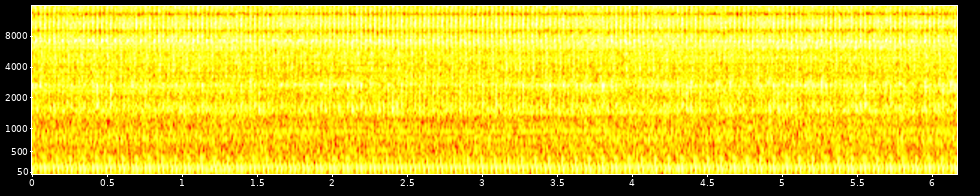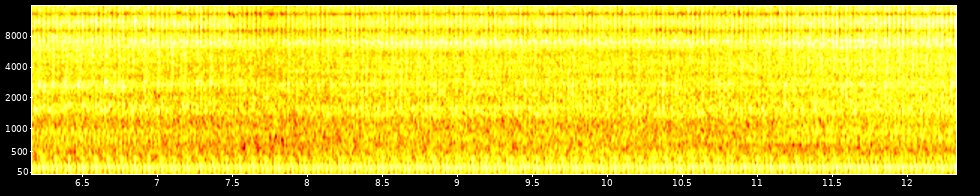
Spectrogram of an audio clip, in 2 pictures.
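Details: Engine running hot after a knocking-sound fix in which removed parts were put back. It holds a steady, even low chug of about four beats a second with no knock or miss, and runs smoothly once warm.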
